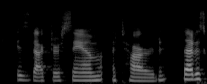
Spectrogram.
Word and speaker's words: Sam Attard: excited Sam oh and her name is Dr samard that is correct right did I pronounce that correctly you did yeah okay great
